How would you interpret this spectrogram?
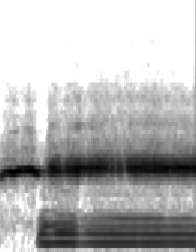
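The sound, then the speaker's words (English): A steady, sustained mouth whistle on one pitch, joined after a moment by a low hummed vocal tone underneath, both held together clearly for a couple of seconds. “Either blow or whistle. Add in the vocal sound.”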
